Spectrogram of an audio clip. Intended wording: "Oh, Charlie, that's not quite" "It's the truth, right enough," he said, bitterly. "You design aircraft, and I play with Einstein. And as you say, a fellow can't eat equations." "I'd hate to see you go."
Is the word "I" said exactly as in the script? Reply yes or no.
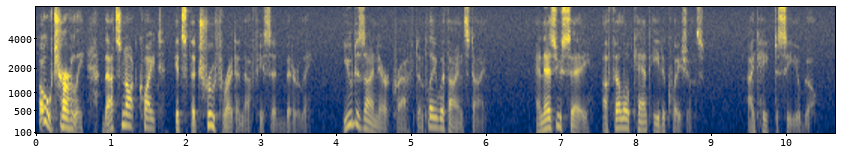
no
